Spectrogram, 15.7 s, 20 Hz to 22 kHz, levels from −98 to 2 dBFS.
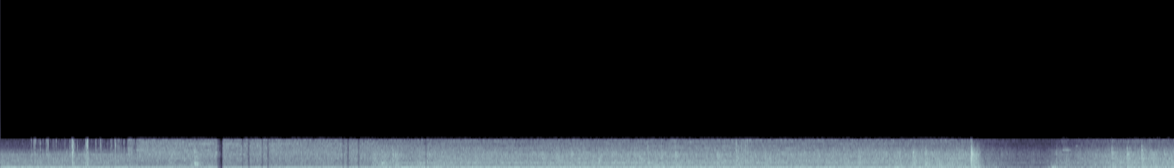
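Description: Audio carried over a call link. Nothing is heard above 4 kHz, which fits G.711 mu-law at 64 kbps. Cable scratch noise appears from 0.39 to 1.79 s, nearly as loud as the signal. It returns more quietly from 9.54 to 9.98 s. Both are dense, uneven rustling bursts laid over the sound. The likely cause is a worn cable or connector being moved, so its contact resistance jumps about. Repeated packet loss (robotic sound) runs from 2.88 to 3.59 s. There are five gaps, the longest about 77 ms. About a fifth of that stretch is filled in by continuing the last sound. The result is choppy, with pieces missing. Short concealed packet loss follows at 4.55, 4.61, 4.76 and 5.66 s. Each time about 20 ms of audio never arrived. The receiver patched each hole by extending the preceding sound and then blended back. Each one is heard as a brief smear or wobble.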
